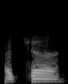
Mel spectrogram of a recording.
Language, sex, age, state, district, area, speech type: Urdu, male, 18-30, Bihar, Purnia, rural, conversation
